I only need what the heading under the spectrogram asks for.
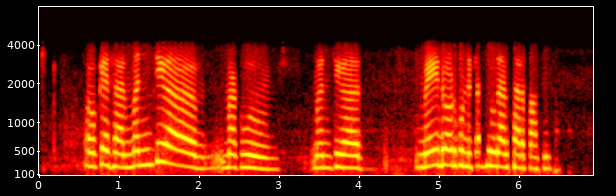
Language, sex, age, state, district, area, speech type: Telugu, female, 30-45, Telangana, Jangaon, rural, conversation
